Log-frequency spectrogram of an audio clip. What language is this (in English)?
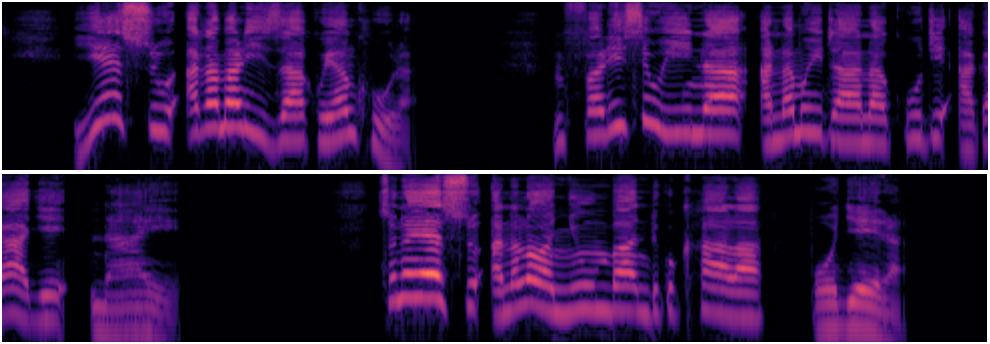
Nyanja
